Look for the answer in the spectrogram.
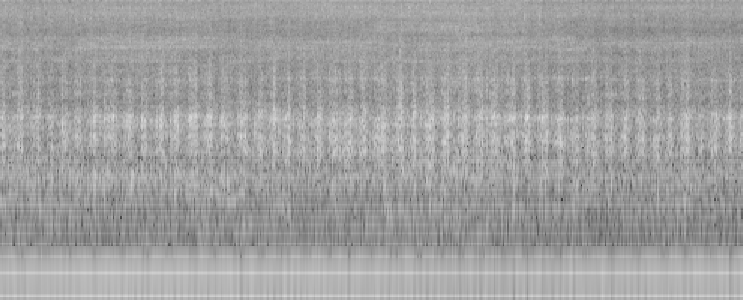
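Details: Steady engine hum with a fast, uneven metallic knocking about twice a second running through it; noise produced by a badly damaged water pump.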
